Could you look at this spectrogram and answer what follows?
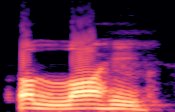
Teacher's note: زبر کی وجہ سے اللہ کا لام موٹا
